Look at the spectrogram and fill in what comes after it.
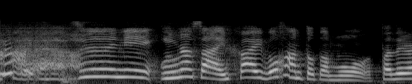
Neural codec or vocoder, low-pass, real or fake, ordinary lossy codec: codec, 16 kHz, 1 kbps, FunCodec, trained on LibriTTS, 50 frames a second; none; fake; none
